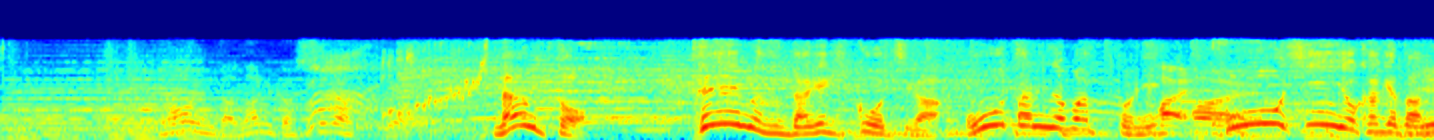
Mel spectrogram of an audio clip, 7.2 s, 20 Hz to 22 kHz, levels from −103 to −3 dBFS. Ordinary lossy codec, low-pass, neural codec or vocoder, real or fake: none; none; none; real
